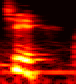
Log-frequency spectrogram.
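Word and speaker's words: 七: छी mean seven सात Chinese अंदर क्यू असर को हम छह के तौर पर प्रोनाउंस करते हैं जिस तरह इंग्लिश में सीच होता है तो इसी तरह उर्दू में छह ठीक है तो क्यू भी छह के छ की तरह प्रोनाउंस किया जाएगा तो क्य आई मीन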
